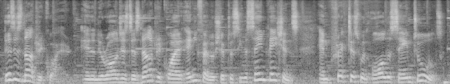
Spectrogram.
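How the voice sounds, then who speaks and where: A man hosting a podcast, opening the show and putting questions to his guests in a measured, formal way. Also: high-pitched, big pitch swings, warm tone, soft background music. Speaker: podcast host. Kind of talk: hosted podcast discussion.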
